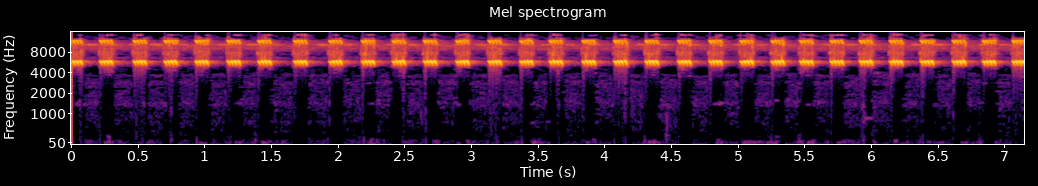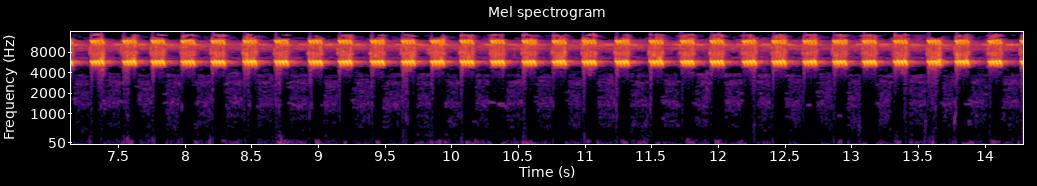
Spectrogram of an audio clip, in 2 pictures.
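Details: Long unbroken run of cricket chirps, bright and high, pulsing steadily at about three to four per second throughout, nothing else audible.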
